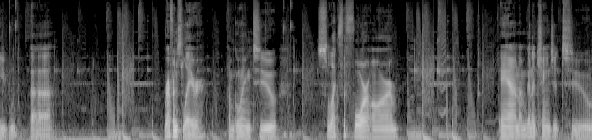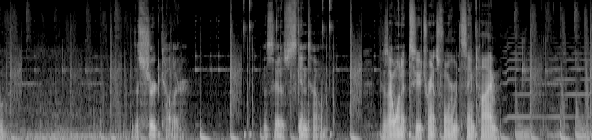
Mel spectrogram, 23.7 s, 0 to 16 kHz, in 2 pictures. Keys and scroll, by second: 5.2 q.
